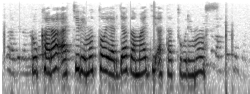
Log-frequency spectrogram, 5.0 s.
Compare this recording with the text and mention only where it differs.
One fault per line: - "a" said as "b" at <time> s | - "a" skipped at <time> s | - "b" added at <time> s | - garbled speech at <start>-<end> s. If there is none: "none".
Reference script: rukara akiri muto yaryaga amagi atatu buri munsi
none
